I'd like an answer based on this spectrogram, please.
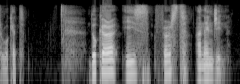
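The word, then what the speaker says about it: rkt: Mesos, or LXC or LKT, which we can pronounce Rocket.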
